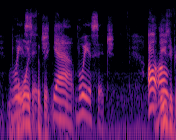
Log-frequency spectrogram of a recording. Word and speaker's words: Vujicic: Nick Vujicic, by the way, is the way his name is pronounced. I've been following How do you say that last name again? Vujicic. Vujicic.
